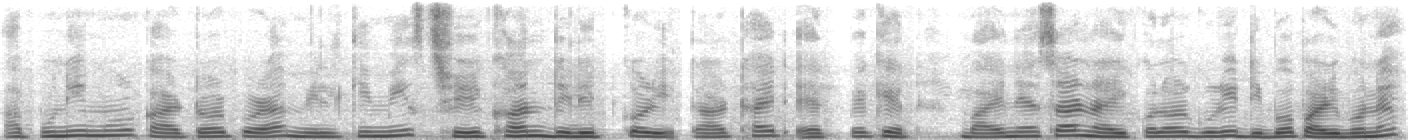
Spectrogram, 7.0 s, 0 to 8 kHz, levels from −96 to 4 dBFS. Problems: background sounds at intervals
